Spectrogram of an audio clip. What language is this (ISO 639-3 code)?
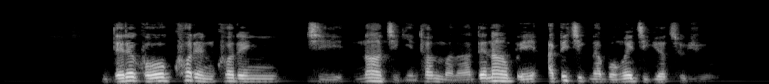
bft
